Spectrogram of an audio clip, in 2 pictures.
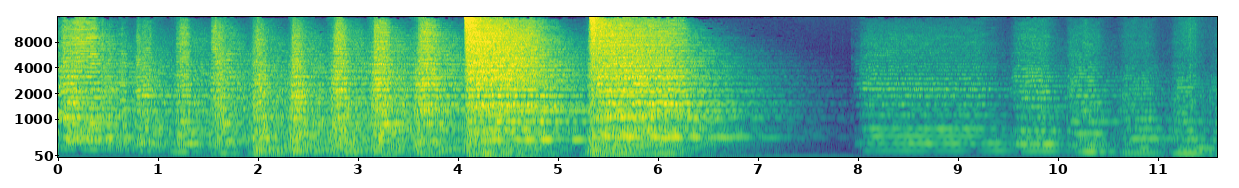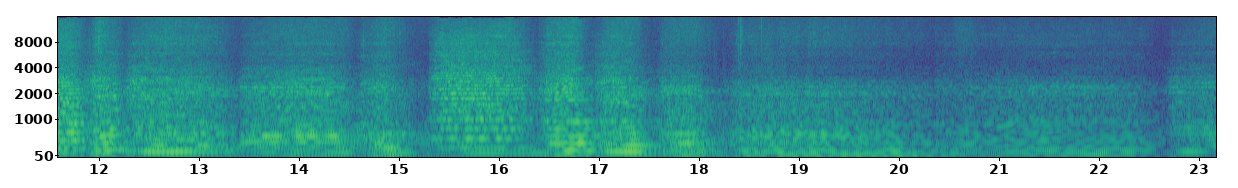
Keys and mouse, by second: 0.1-2.2 drag, 3.6 s, 3.8 x, 4.1 KP_0, 4.7 KP_Enter, 10.4 click, 11.3 click, 11.8 shift+click, 12.5 shift+click, 15.4 shift+click, 15.8 shift+click, 16.5 shift+click, 18.1 e, 18.5 right click, 19.7 s, 20.8 y, 22.5 click.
